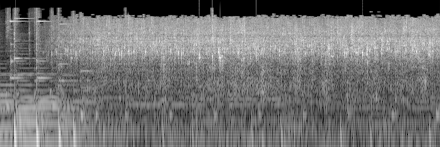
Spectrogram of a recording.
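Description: Goat liver pepper fry sizzling loudly in a wok as it is stirred with a wooden spatula, its gravy cooking down. Background music cuts out under a second in.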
